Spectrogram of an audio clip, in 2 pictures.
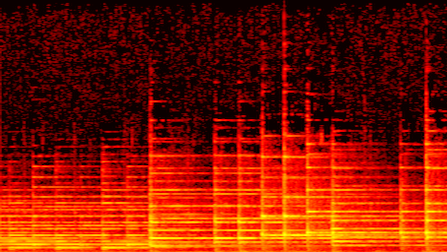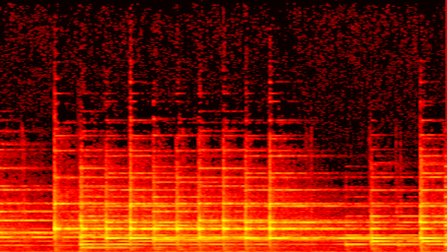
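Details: Soft, gentle piano music plays throughout with no other sounds.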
